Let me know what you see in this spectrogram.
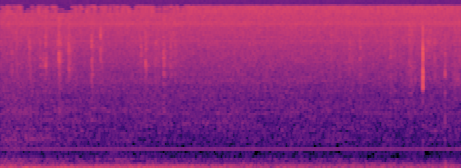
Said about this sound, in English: I'm typing Uchi Wale, man.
